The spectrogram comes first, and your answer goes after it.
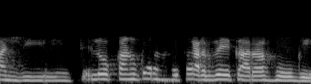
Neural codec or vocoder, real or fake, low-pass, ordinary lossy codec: vocoder, 44.1 kHz, 80 mel bands, Vocos; fake; 3.6 kHz; none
